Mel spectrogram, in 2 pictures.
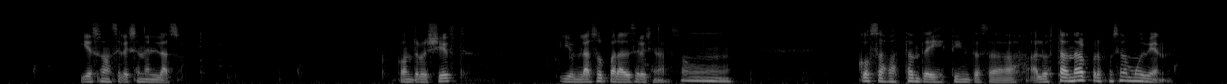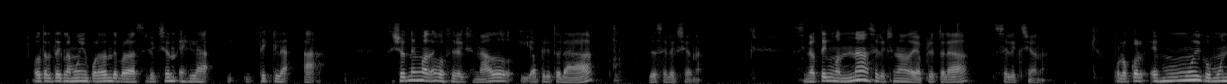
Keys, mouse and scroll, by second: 3.4-7.1 middle drag, 3.4-7.1 right drag, 7.1 a, 14.0-16.3 middle drag, 16.3-18.4 right drag, 18.4 a, 21.9 a, 23.2 middle click, 23.7-24.5 right drag.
